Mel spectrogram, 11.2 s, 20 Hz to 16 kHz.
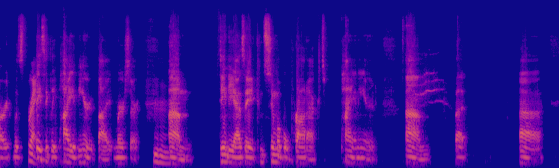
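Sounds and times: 
speech: 0.0 - 9.4, 10.4 - 10.9
domestic cat meowing: 8.2 - 8.9.

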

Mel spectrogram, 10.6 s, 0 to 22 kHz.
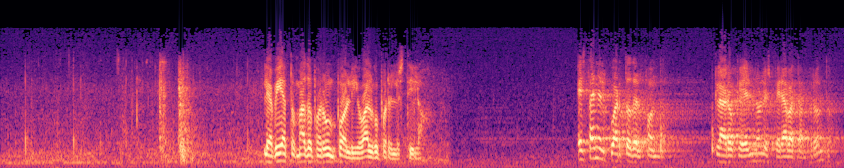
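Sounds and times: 
red door clunks as it is opened: 2.0 - 2.5
speech: 3.3 - 5.4, 7.3 - 10.5.

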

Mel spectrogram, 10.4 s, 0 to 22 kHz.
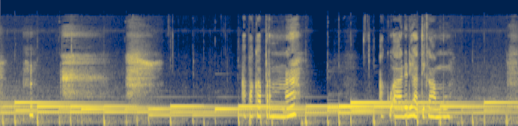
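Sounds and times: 
music: 0.0 - 10.3
speech: 0.6 - 1.6, 5.0 - 6.3, 7.8 - 9.1
slow deep breath in: 1.2 - 3.3.

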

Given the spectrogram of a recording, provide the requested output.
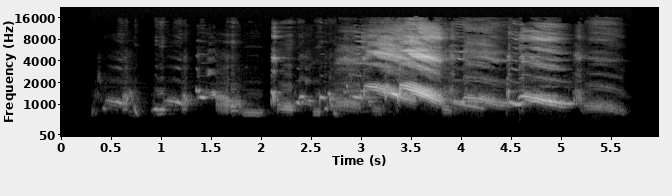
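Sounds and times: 
Australian magpie carolling in a flute-like warble: 0.5 - 5.3.

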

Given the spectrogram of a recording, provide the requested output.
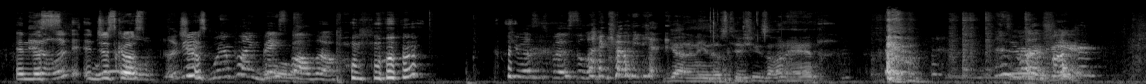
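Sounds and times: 
speech: 0.2 - 4.4, 5.0 - 11.0
person coughing: 8.8 - 9.3.

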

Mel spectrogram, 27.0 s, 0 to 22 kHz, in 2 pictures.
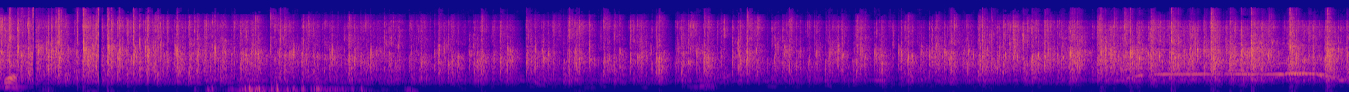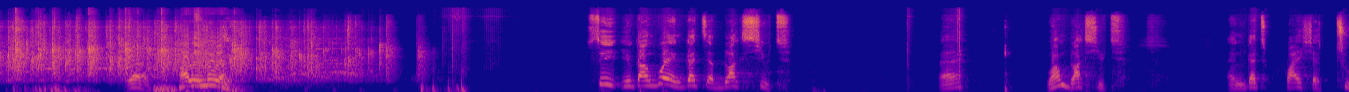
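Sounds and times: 
speech: 0.0 - 0.4, 14.8 - 16.0, 19.5 - 21.4, 22.9 - 23.2, 24.0 - 24.8, 25.8 - 26.9
audience clapping and applauding: 0.0 - 17.8.

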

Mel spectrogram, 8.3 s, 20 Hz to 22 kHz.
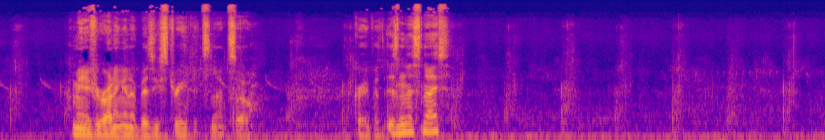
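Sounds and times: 
footsteps crunching outdoors at walking pace: 0.0 - 8.2
low rumble of wind: 0.0 - 8.2
speech: 0.7 - 2.7, 3.6 - 4.7.

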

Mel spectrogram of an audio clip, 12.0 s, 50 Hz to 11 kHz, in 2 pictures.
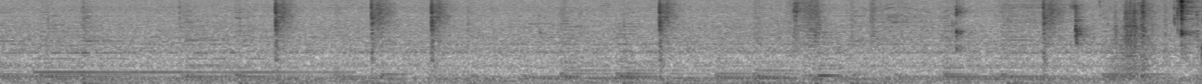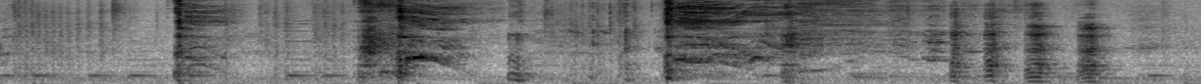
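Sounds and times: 
harsh coughs after holding breath: 6.9 - 10.8
breathy chuckling: 6.9 - 11.8.

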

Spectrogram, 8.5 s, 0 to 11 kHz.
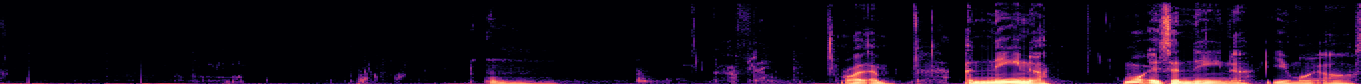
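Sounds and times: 
sipping coffee with slurping mouth noises: 1.1 - 2.7
speech: 3.0 - 3.4, 5.3 - 8.5
person sighing a satisfied ahh: 3.0 - 3.6.

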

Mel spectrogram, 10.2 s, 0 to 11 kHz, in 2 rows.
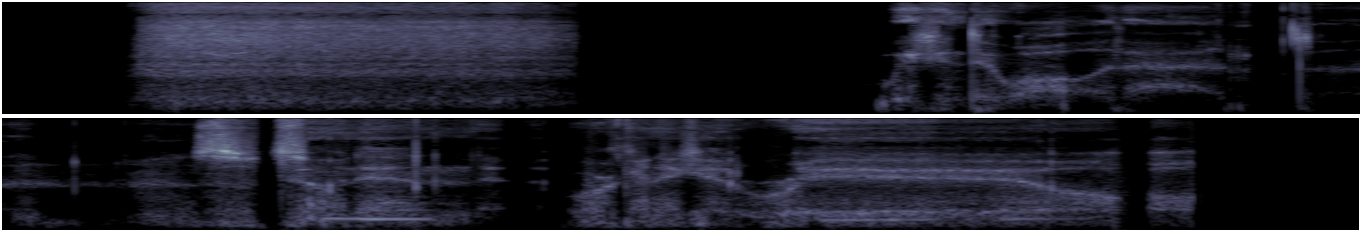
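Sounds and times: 
breath blown into microphone: 0.5 - 2.2
speech: 3.3 - 4.0, 5.8 - 9.4.

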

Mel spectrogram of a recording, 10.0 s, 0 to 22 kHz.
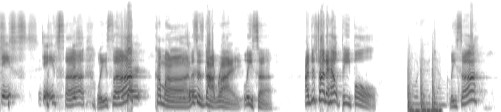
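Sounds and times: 
speech: 0.0 - 5.5, 6.1 - 7.6, 9.0 - 9.6
knocking on a door: 8.2 - 8.8.

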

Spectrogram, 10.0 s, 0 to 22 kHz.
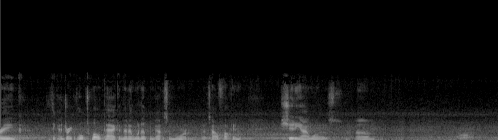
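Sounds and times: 
speech: 0.0 - 7.6
train rumbling in the background: 0.0 - 7.6
high-pitched whine: 0.0 - 9.9.

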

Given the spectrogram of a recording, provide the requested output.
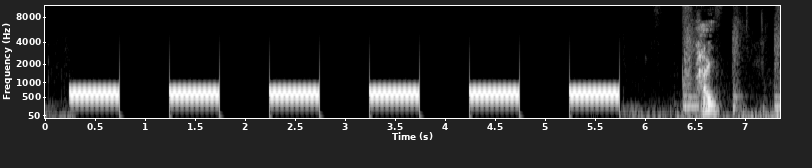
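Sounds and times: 
older Japanese telephone busy tone: 0.3 - 5.8
speech: 6.6 - 7.0.

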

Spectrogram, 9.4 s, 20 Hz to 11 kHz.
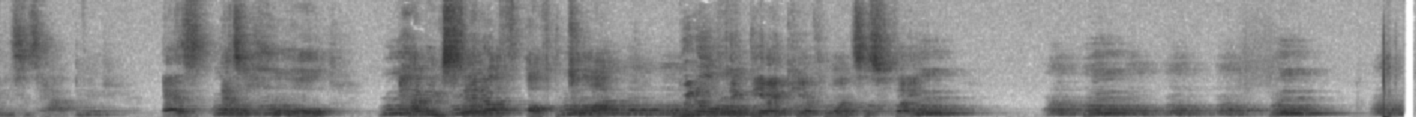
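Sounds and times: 
speech: 0.1 - 6.4
dog barking and howling: 0.5 - 9.4.

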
